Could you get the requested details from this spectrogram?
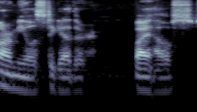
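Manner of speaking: gentle, soft-spoken voice. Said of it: "Knox's normal way of their sort of soft voice".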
